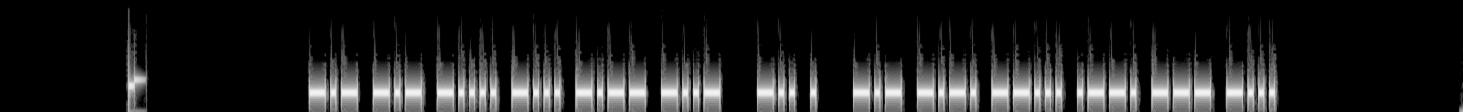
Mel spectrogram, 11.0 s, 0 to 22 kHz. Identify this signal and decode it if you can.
Morse code, heard as a keyed tone, about 30 wpm, 700 Hz. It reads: KK6BYX DE KC7POB
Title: USA Callsign DE Callsign - 6 Characters - 30wpm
